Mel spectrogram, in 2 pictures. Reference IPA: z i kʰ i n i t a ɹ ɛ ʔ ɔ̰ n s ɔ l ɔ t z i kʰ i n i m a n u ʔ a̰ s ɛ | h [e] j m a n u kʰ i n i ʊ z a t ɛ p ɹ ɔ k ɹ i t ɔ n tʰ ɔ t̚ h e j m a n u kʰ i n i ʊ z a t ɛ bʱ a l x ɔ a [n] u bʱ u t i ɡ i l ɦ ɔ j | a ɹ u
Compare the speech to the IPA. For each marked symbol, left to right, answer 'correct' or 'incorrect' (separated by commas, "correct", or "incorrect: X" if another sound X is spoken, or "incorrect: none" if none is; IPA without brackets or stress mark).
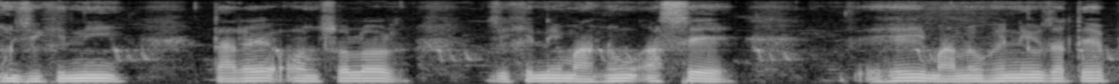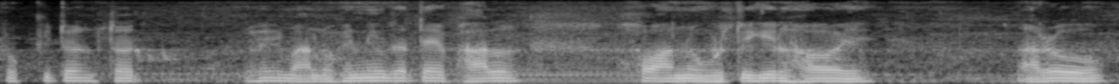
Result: correct, correct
